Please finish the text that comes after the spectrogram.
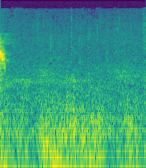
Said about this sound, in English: and now you are currently uh, at night camping in the bush. there's you know rain beating down around you, uh, dripping off, uh, you know, ferns and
